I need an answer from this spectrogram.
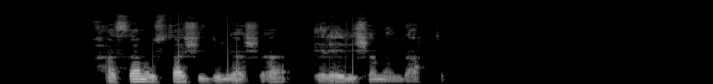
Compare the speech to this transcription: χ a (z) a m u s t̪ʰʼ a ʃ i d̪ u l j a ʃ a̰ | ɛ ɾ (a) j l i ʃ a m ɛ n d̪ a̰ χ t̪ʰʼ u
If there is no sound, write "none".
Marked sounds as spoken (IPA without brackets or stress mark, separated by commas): s, ɛ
